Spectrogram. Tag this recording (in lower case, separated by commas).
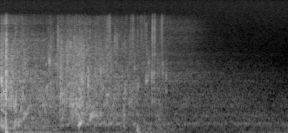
liquid, splatter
